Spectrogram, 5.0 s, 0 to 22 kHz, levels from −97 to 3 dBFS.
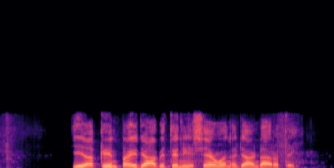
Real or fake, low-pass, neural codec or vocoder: fake; 7.2 kHz; codec, 16 kHz, 4 kbps, X-Codec, HuBERT features, trained on LibriSpeech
